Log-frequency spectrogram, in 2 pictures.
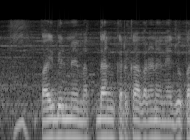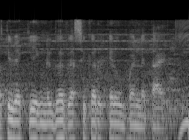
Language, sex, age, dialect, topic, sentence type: Hindi, male, 18-24, Marwari Dhudhari, banking, statement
